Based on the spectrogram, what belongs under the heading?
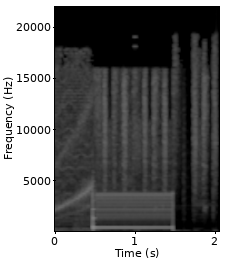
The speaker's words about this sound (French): Troisième sonnerie. Le voyant n'est toujours pas ouvert. Elle n'a pas répondu.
